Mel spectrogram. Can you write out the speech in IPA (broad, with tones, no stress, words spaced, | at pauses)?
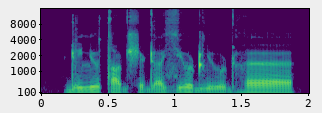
ɖi˧lʲu˥˨tɑ˩ɖʃɪ˩ ɖɜ˩zʲuː˥˨ɖ lʲuː˩ɖʱɜː˥˨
